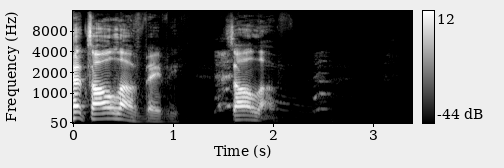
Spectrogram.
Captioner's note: laughter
